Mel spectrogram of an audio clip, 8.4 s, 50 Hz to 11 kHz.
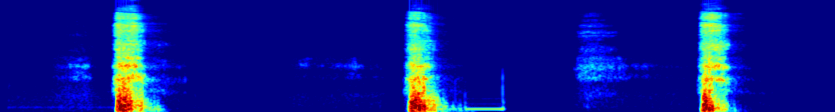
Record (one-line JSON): {"exhalation_length": "8.4 s", "exhalation_amplitude": 31118, "exhalation_signal_mean_std_ratio": 0.21, "survey_phase": "beta (2021-08-13 to 2022-03-07)", "age": "18-44", "gender": "Female", "wearing_mask": "No", "symptom_new_continuous_cough": true, "symptom_runny_or_blocked_nose": true, "symptom_shortness_of_breath": true, "symptom_fatigue": true, "symptom_headache": true, "symptom_onset": "3 days", "smoker_status": "Never smoked", "respiratory_condition_asthma": false, "respiratory_condition_other": false, "recruitment_source": "REACT", "submission_delay": "1 day", "covid_test_result": "Positive", "covid_test_method": "RT-qPCR", "covid_ct_value": 22.6, "covid_ct_gene": "E gene", "influenza_a_test_result": "Negative", "influenza_b_test_result": "Negative"}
